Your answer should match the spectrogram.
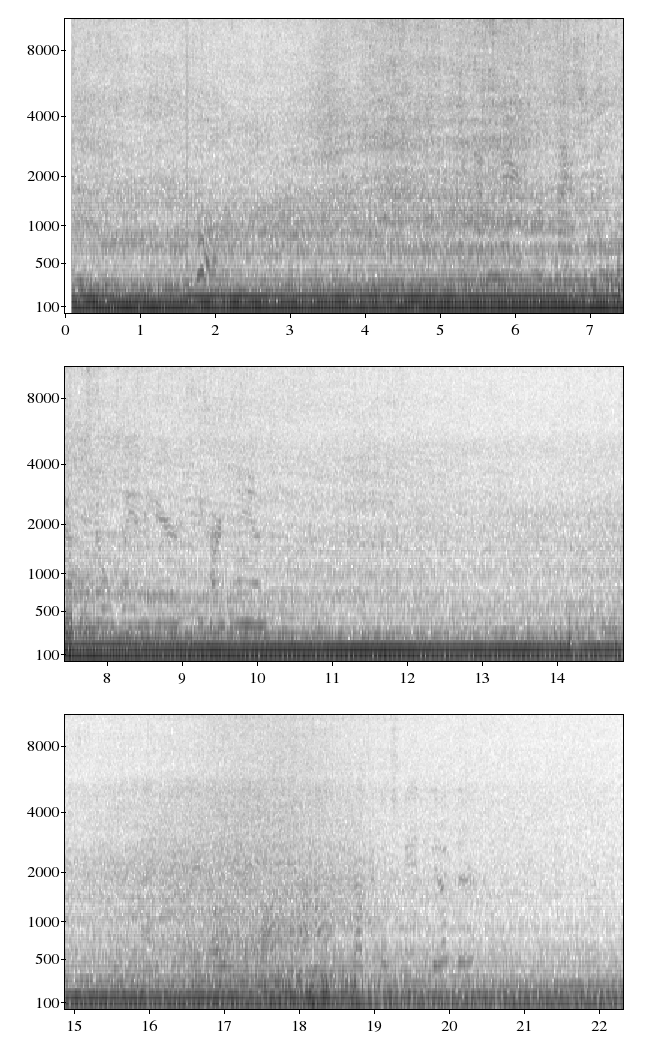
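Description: An engine running with a steady low drone. Its pitch shifts about eight seconds in, and it fades somewhat over the last few seconds.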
